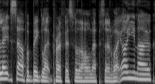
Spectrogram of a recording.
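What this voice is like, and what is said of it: Usual voice. Nothing is said of it.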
